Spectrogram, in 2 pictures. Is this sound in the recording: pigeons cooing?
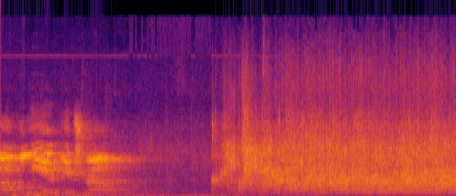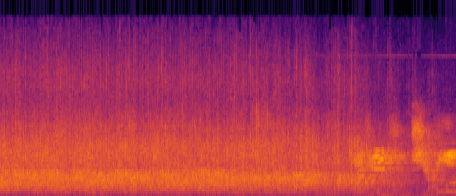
no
